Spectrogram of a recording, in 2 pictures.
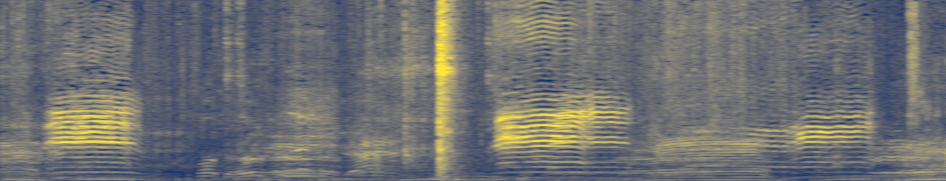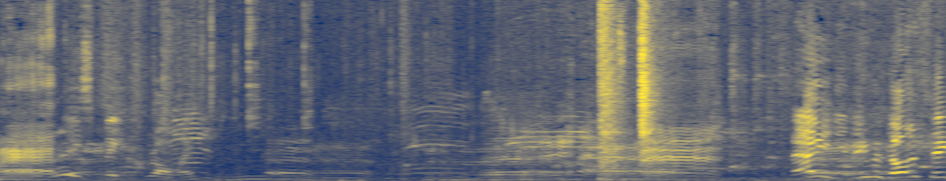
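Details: Sheep and lambs kept on a farm in May bleat again and again, many overlapping quavering calls of high and low pitch, mixed with people talking and clattering farm noise.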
